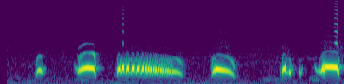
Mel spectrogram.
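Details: Captive decoy spotted dove giving the call style known as gọi hai hậu, or giọng đôi ròng: a short note, an arched coo, a long purring quavering coo sliding downward, another arched coo, then two closing coos.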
